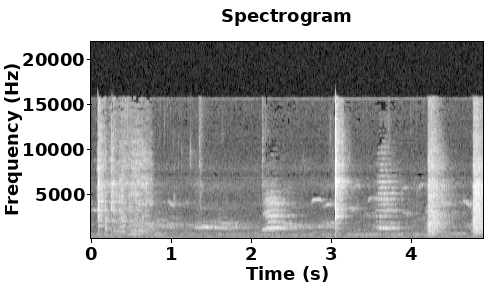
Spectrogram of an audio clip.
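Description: Metal slotted spoon clinking and scraping against a stainless steel pressure cooker as gravy is spooned onto rice, several sharp clinks, the loudest about three seconds in. A bird calls a few times in the background.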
